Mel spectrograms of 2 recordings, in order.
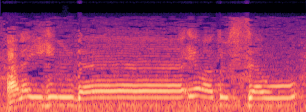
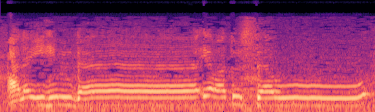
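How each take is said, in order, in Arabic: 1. يُمَدّ الحرف المدّ الأخير حركتين. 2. يُمَدّ الحرف المدّ الأخير أربع حركات. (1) "حركتين" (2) "أربع حركات"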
